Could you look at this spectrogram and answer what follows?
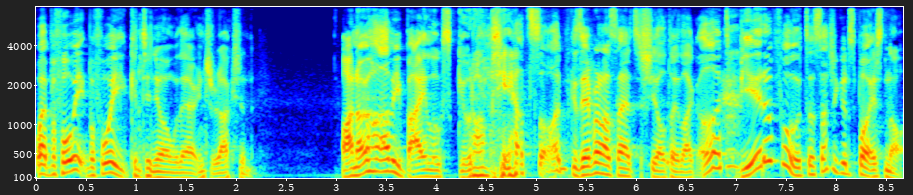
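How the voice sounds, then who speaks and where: Very clean and silent in the background, the recording has a man with an Australian accent speaking at a very fast pace, his fairly high pitch swinging very widely, with vocal fry. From Queensland, Australia (Hervey Bay). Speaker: podcast co-host. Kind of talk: casual chat.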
